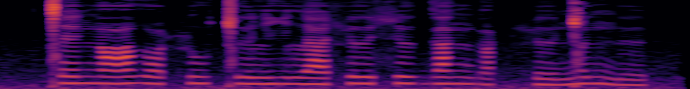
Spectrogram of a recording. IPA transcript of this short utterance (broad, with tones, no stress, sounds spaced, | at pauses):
ǀ ɛ˧ ŋ ɑ˨˦ ðˤ u˨ ɬ u˧ ǀ ʏ˧ l i˧ l a˧ ɬ ø˦ s ø˦ ɡ a˦ ŋ ɡ ɑ˨ k ɬ ø˨ ŋ͡ǀ ʏ˦ ŋ ʏ˨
